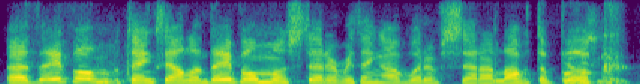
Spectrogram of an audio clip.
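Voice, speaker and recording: A woman's voice: fairly high pitch, level tone, a little fast, a bit bright, a little hiss or hum. A woman talking casually as a member of a book club.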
